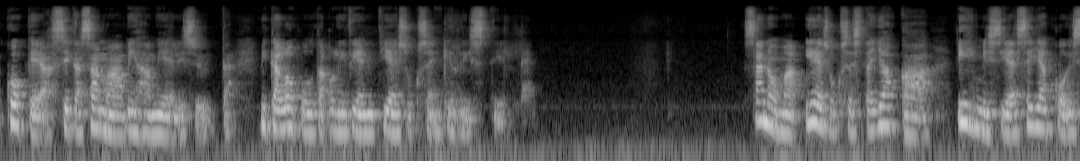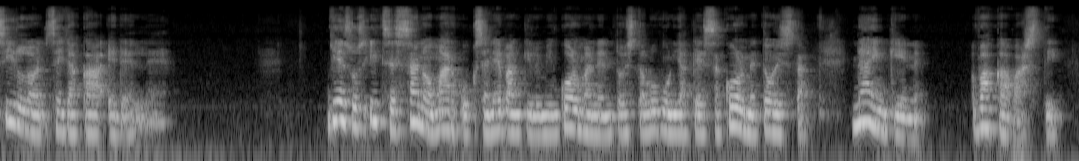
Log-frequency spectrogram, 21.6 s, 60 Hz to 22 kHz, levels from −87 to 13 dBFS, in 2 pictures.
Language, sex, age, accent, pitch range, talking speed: Finnish, female, 40-59, native, 155-215 Hz, 85 wpm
